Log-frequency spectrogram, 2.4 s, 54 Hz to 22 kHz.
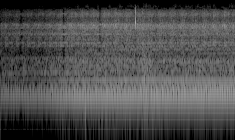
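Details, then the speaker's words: DC treadmill motor on a repaired, modified 6x9 belt/disc sander-linisher, driven by an SCR controller via bridge rectifier; potentiometer turned up, motor spins up in about half a second, then settles into a steady, even hum with no knocks or rubbing: normal run. "turn the potentiometer and you can hear the motor kick up which is over here"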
